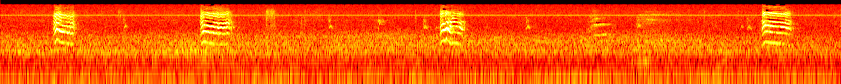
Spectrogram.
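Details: Yellow-bellied sapsucker (Sphyrapicus varius) frequenting a tree next to a house in Woodlawn, Montgomery County, Tennessee, giving four harsh nasal squealing calls at uneven intervals over a steady high insect-like whine and low rumble.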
